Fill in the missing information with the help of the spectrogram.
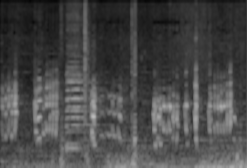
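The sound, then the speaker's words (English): A gigantic wild turkey in a Washington, D.C. neighborhood gobbles loudly in several rapid, warbling bursts, a rattling mid-pitched call repeated over a few seconds against a low rumbling background. “Gigantic turkey just kind of like jumps up towards my face to kind of like almost claws me in the face.”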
